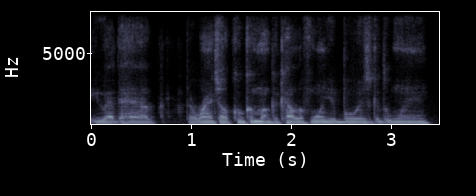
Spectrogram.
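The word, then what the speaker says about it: Rancho Cucamonga: Yeah, most people can't ever say it. So it Yeah, it took me a few times to say it correctly. It took me a few time to say it correctly, but now I've known now I've learned this. Rancho Cukamonga, California.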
